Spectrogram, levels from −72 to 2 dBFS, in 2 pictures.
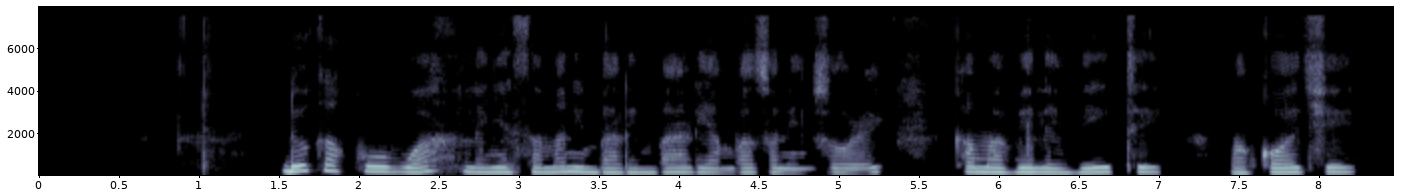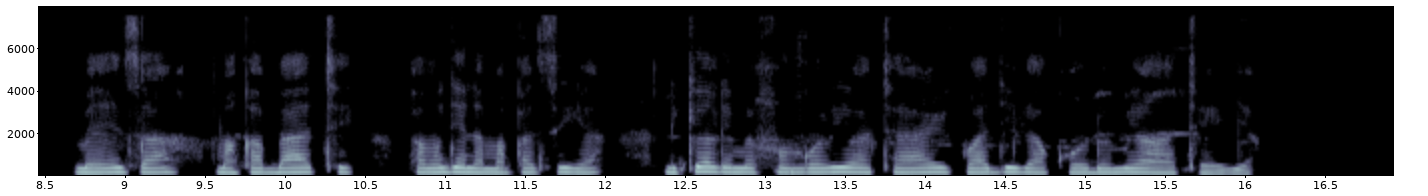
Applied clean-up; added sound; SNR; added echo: none; none; none; none.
